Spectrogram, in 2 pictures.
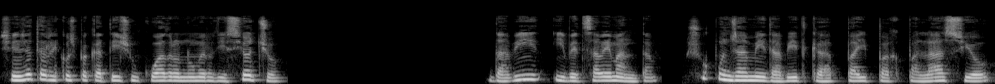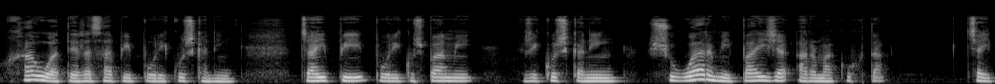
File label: servants of god quichua chimborazo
